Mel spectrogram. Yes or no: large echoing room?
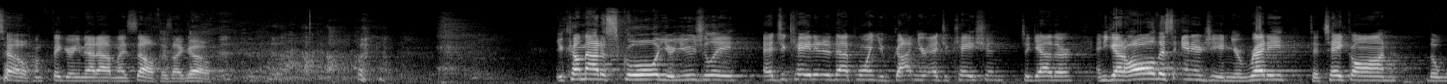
yes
